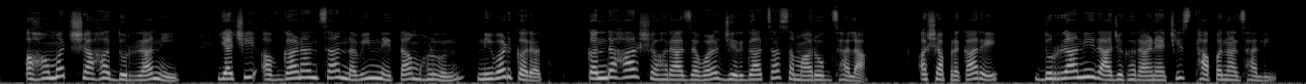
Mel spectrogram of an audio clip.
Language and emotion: Marathi, neutral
